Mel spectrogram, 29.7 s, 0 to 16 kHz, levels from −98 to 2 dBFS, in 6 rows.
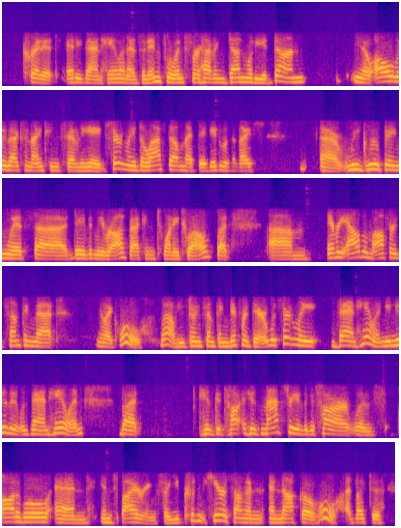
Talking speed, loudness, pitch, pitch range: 200 wpm, -14 LUFS, 180 Hz, 160-205 Hz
